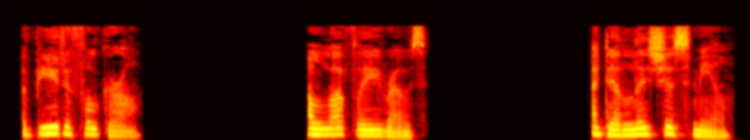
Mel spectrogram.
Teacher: Adjective phrases. The stress falls on the second word.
